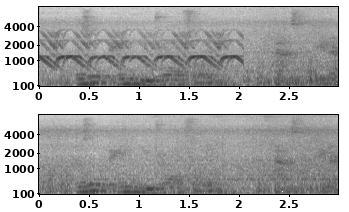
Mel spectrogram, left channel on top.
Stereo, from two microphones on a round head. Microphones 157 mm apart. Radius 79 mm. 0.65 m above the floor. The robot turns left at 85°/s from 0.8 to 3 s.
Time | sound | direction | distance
0.3 | a man speaking | 95° left | 1.3 m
